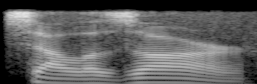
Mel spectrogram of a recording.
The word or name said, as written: Salazar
